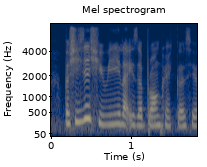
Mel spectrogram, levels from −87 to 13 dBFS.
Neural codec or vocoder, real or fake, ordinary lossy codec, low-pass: none; real; none; 7.2 kHz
